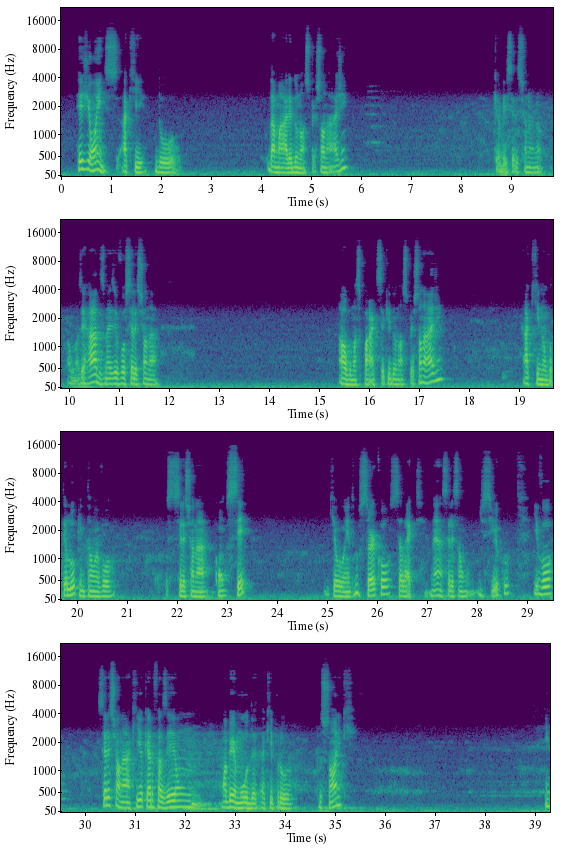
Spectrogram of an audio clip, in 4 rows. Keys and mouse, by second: 25.0 c, 27.4 middle click, 27.7 middle click, 28.8 c, 30.3 middle click, 31.0 middle click, 32.4 alt+shift+click, 33.8 c, 36.0 middle click, 36.7-37.4 typing.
